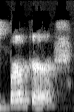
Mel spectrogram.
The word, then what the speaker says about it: BurGR: One in particular that I really liked is Burger, and that's spelled B-U-R-G-R, the G-R for Gordon Ramsay. So it's Burr and then G-R.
